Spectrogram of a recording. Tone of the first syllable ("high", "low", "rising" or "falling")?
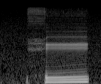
rising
